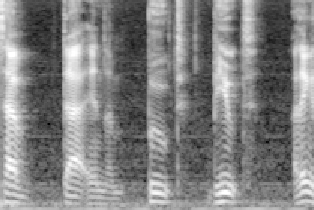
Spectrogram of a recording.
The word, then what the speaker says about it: butte: lot of places have that in the boot butte i think it's because i point out that this word is pronounced and it's probably quite an appropriate pronunciation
